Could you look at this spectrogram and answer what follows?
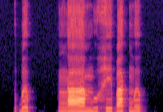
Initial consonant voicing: voiced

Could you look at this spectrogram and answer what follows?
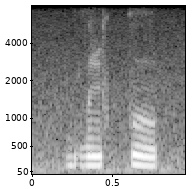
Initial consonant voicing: voiced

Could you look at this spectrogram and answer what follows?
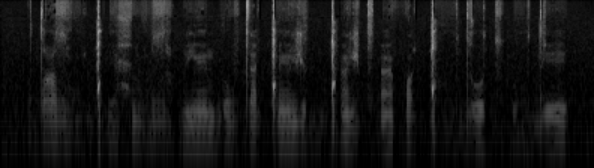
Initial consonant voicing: voiced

